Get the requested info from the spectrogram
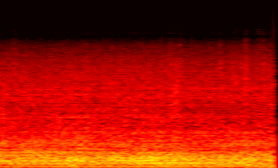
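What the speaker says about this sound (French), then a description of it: "Il pleut." Steady, dense rain noise with a low rumbling wash underneath, constant and fairly close.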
